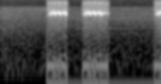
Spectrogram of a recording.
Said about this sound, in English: Crickets?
